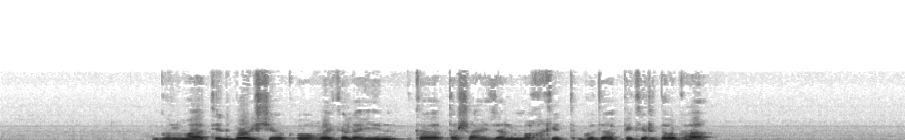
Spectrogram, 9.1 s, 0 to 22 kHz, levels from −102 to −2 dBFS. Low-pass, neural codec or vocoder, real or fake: 10.8 kHz; none; real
